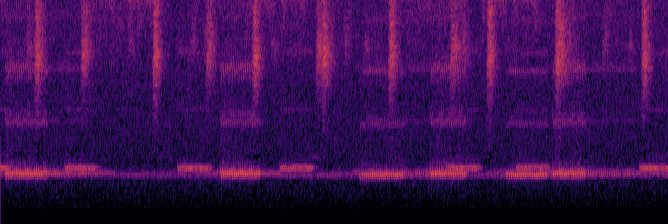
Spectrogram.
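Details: Crickets in grass at night during a warm Bulgarian summer: high continuous trilling with quick alternating louder chirp bursts from several insects, bright clicking accents above.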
